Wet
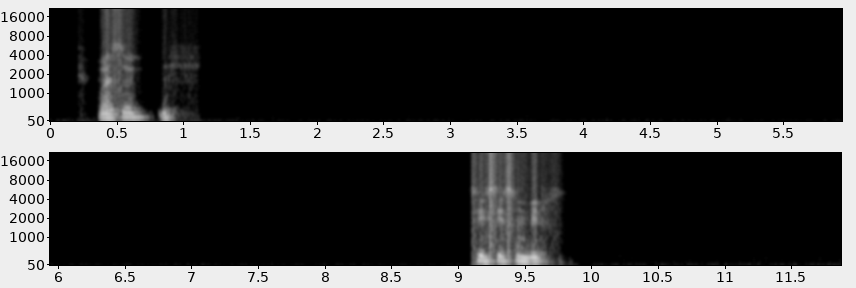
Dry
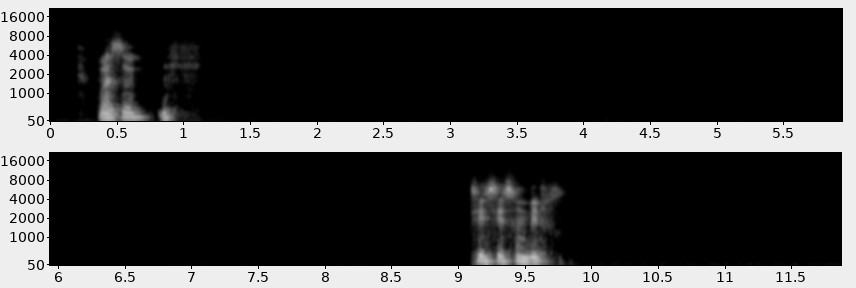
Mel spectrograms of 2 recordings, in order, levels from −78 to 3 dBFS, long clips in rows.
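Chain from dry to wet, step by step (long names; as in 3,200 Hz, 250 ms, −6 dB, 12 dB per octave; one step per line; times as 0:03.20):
converter with an unsteady clock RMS 0.027 ms
level +4.5 dB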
